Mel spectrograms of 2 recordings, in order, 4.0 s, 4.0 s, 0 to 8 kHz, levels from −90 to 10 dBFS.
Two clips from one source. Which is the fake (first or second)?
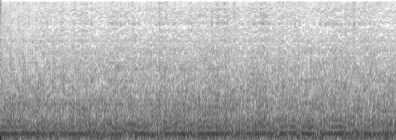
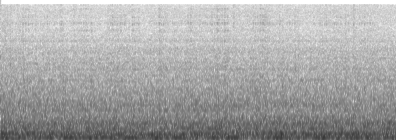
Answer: first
